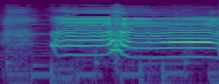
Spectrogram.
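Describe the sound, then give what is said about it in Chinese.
A four- or five-year-old girl, a contestant on stage, sits down on the floor and wails and cries loudly. It is one long, sustained, high-pitched howl that rises sharply at the start, swells briefly, then holds steady and strong to the end. “刚一上台，便扑通一声坐在地上，嗷嗷大哭，哭声震天响。”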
